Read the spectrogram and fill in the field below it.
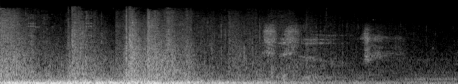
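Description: An explosion booms loudly and rumbles away.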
